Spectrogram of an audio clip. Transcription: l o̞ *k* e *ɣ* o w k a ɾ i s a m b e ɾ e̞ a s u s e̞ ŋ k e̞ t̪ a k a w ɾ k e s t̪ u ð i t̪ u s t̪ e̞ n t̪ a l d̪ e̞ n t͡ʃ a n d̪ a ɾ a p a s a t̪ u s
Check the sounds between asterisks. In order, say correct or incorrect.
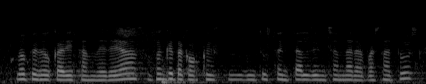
incorrect: p, incorrect: ð

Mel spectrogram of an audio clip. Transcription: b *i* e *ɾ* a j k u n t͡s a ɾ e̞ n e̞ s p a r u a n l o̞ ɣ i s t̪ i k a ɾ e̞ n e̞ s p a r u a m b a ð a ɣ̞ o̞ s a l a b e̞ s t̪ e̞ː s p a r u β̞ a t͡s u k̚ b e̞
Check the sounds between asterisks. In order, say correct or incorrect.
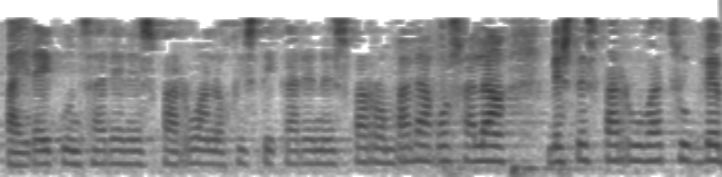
incorrect: a, correct

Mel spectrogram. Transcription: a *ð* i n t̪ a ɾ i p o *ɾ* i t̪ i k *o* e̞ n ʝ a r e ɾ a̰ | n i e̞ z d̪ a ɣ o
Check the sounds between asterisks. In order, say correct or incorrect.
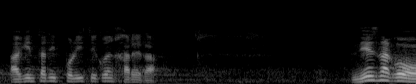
incorrect: ɣ, incorrect: l, correct

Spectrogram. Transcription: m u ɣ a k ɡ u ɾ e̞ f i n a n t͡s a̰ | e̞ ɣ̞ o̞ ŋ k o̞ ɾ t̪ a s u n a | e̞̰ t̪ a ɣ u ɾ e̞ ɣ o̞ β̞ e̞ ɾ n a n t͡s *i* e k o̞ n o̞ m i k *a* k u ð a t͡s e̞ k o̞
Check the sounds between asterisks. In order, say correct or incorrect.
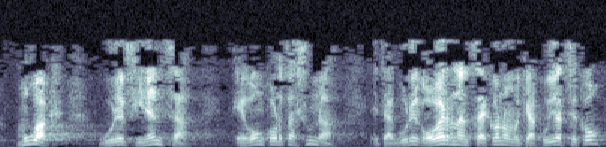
incorrect: a, correct

